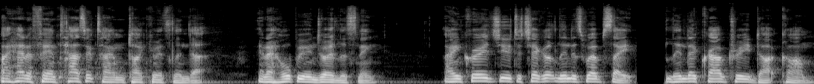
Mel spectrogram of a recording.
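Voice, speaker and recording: At a fairly quick pace, a plain, everyday voice speaks with ordinary pitch variation. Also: man, medium pitch for a man. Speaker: podcast host. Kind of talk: interview, casual conversational. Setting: remote call from Tokyo.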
